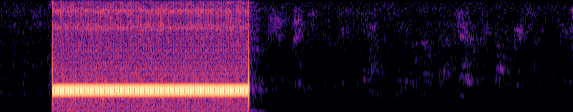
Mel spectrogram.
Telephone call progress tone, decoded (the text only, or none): ringback tone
